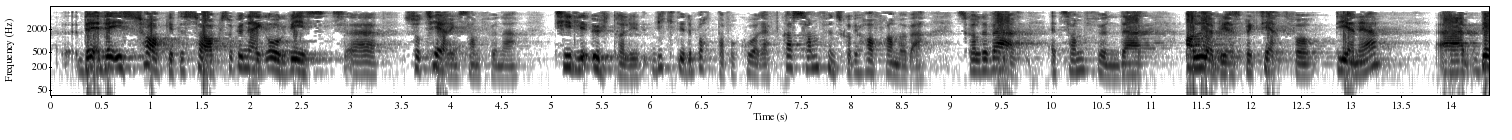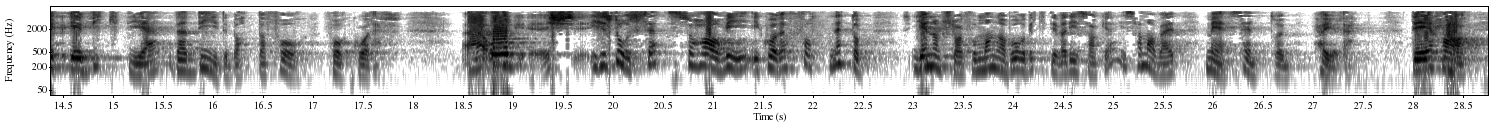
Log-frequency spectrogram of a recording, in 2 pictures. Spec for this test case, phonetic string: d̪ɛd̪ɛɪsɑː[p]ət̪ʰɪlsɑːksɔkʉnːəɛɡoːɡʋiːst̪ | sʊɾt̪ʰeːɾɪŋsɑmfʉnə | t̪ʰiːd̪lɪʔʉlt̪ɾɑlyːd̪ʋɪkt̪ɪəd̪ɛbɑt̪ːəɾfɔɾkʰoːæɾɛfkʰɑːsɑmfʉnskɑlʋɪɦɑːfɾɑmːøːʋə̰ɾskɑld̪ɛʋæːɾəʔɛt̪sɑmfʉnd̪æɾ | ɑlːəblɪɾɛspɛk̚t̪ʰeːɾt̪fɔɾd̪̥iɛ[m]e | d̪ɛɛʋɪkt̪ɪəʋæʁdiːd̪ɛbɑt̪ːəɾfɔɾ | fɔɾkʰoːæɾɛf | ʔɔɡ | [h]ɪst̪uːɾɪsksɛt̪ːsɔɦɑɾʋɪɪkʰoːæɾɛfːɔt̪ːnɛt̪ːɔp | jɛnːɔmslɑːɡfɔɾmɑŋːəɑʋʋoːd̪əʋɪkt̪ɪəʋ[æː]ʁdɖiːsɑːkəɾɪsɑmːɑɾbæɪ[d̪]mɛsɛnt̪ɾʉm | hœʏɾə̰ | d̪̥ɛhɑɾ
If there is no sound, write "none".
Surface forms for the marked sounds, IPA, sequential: k, n, h, æ, d̪

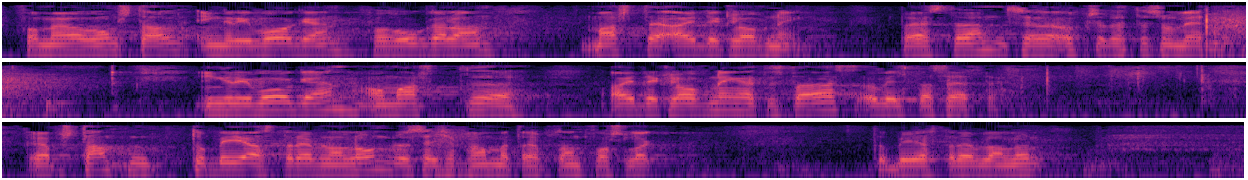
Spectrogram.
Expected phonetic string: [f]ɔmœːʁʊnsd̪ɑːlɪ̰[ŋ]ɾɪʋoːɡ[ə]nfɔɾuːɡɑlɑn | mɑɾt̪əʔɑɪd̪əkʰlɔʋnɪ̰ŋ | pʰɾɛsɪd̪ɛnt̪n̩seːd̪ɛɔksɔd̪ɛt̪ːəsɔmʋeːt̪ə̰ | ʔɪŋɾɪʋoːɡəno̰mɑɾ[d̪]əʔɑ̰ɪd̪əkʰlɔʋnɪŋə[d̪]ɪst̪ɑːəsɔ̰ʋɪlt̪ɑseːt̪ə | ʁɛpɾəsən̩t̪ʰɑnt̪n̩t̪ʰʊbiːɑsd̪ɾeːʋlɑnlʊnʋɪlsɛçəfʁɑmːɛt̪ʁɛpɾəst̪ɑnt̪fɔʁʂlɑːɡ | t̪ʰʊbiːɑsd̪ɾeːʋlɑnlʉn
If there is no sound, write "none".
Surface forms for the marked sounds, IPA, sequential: f, ŋ, ə, t̪, t̪

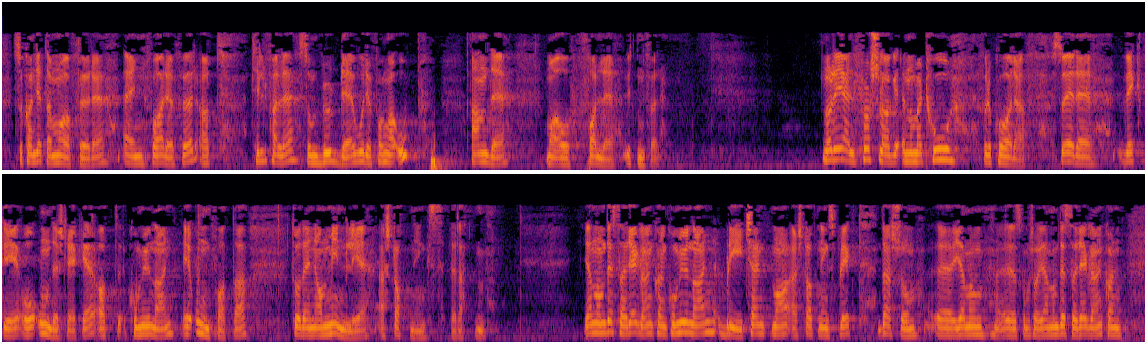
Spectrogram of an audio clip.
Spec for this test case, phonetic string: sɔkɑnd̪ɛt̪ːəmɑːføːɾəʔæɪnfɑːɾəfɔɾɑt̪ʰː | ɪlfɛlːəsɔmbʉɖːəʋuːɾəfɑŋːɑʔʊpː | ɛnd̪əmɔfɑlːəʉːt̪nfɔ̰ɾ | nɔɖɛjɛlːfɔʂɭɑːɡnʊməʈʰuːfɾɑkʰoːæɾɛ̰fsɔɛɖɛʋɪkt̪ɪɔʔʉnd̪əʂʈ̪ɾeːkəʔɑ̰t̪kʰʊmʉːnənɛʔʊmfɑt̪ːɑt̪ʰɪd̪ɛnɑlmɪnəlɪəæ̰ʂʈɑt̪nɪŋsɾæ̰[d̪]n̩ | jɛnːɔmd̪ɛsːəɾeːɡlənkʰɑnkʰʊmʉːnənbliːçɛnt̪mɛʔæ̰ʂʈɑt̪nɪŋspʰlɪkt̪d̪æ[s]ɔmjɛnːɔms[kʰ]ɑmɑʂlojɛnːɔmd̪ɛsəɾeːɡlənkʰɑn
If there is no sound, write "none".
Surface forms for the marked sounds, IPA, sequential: t̪, ʂ, k

